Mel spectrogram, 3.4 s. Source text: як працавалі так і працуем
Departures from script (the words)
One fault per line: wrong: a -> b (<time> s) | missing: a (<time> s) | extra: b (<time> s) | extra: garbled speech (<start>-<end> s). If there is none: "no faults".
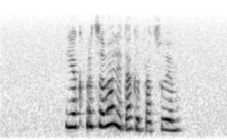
no faults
